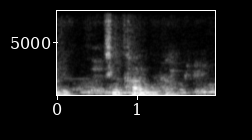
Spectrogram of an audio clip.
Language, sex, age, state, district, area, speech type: Manipuri, male, 60+, Manipur, Imphal East, urban, spontaneous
